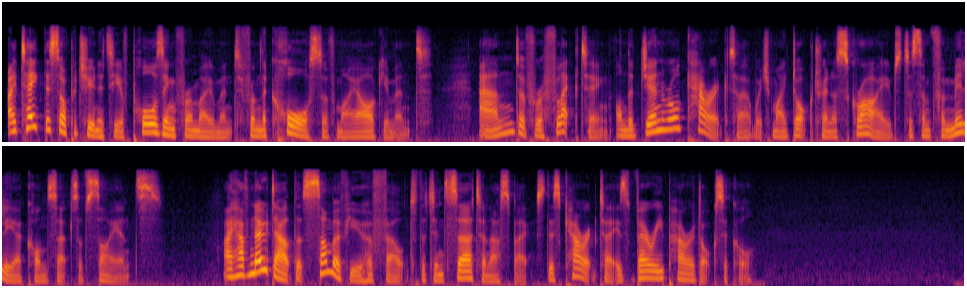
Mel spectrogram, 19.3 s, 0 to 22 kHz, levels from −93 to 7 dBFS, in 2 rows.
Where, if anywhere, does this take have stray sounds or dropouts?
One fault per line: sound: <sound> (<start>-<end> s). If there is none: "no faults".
no faults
